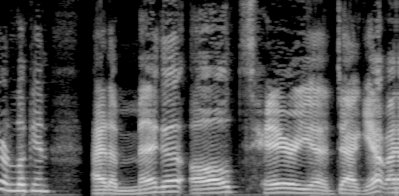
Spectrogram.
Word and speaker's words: Altaria: and today we are looking at a mega all Tera deck yep I said it right Mega alar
